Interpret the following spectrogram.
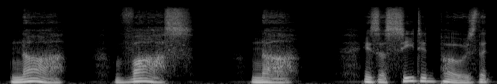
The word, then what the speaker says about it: Navasana: Navasana, pronounced na, vas, na, is a seated pose that targets the core muscles.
